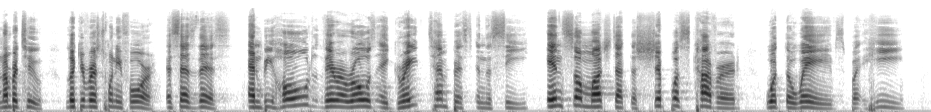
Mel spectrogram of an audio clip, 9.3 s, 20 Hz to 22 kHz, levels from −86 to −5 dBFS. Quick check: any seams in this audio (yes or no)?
yes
